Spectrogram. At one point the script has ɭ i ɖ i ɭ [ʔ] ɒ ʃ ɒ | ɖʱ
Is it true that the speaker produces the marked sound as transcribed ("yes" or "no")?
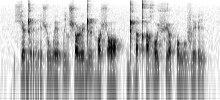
no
